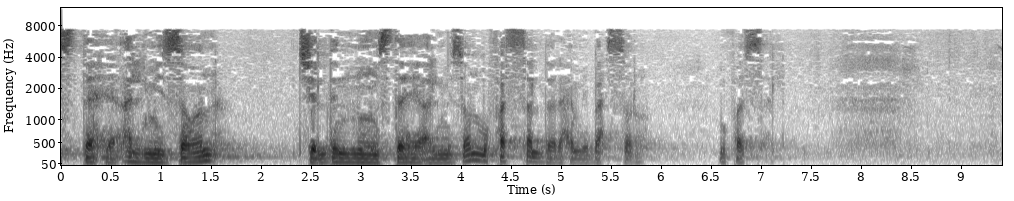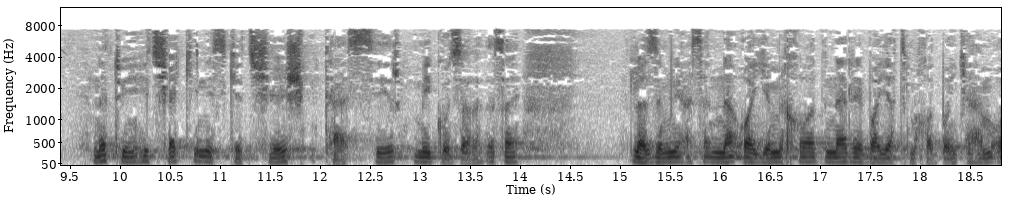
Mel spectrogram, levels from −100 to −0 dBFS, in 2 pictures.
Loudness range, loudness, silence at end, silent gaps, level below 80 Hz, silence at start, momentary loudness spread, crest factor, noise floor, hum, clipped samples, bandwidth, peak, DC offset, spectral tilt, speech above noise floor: 12 LU; -22 LUFS; 0 s; none; -54 dBFS; 0 s; 12 LU; 20 dB; -58 dBFS; none; under 0.1%; 7.8 kHz; -4 dBFS; under 0.1%; -3.5 dB/octave; 35 dB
